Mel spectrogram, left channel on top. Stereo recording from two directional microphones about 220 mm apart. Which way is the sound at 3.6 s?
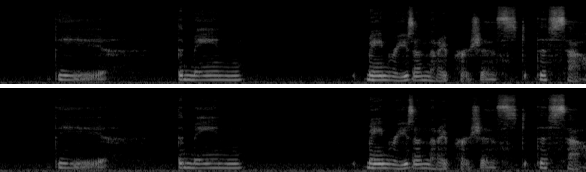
20° left (ahead or behind).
